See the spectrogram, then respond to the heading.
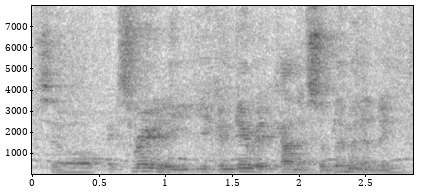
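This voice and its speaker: Guy coaching stretches, a bit hoarse, lots of ums, roomy gym sound from a distance. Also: mid-range voice, brisk. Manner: relaxed, reassuring instructions with frequent fillers. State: going hoarse. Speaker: personal trainer. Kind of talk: coaching a client through stretches. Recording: echoey room from a distance.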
